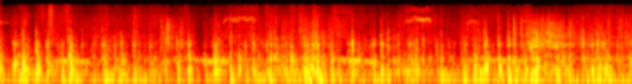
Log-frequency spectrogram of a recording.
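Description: Pigeons coo now and then over a constant, busy rustle of movement and noise.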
